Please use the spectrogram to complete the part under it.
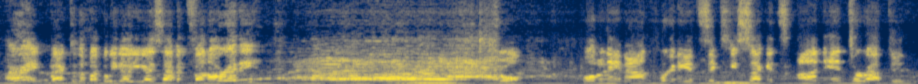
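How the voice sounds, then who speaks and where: A man hosting a live comedy show, brash and loud, hyping the crowd with crude banter from the stage. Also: extremely high pitch, normal speed, long pauses, heavy background noise. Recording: distant mic with loud music.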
